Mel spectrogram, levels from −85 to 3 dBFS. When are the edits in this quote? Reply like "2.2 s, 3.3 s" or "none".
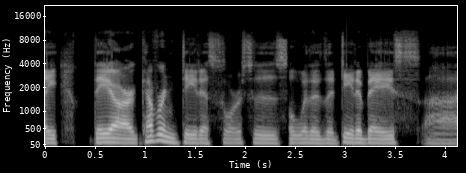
0.9 s, 2.5 s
